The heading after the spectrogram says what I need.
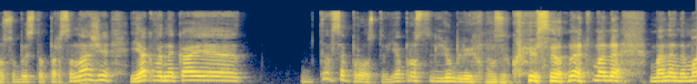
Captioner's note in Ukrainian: сміється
